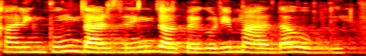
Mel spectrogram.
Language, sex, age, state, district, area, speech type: Nepali, female, 18-30, West Bengal, Kalimpong, rural, spontaneous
